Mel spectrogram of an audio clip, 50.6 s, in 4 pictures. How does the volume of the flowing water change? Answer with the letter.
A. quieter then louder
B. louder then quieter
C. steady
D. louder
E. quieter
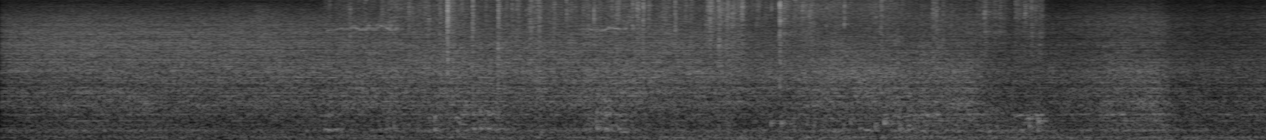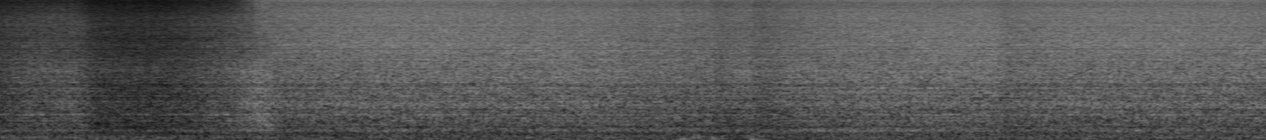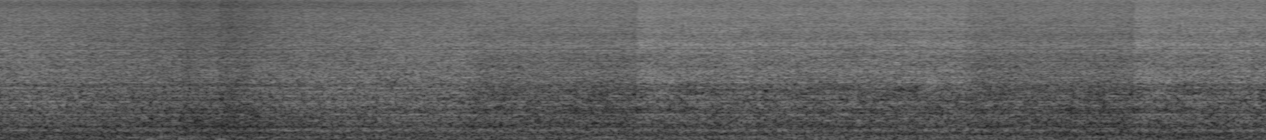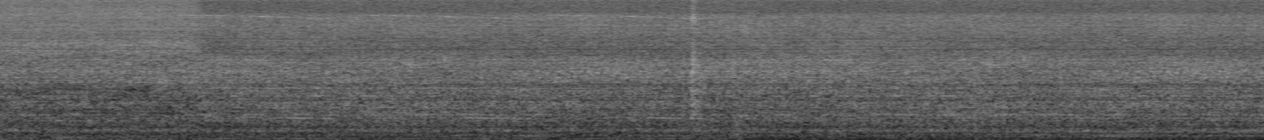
D.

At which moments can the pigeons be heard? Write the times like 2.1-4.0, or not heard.
3.2-10.4.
